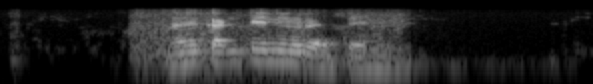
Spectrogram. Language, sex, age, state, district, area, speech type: Hindi, male, 45-60, Uttar Pradesh, Ayodhya, rural, conversation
